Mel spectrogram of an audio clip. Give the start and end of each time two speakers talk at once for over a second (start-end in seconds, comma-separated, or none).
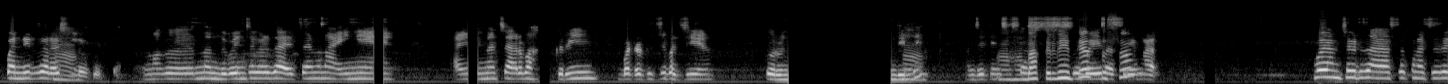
10.0-11.3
